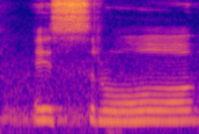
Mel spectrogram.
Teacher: سین میں سیٹی اور سختی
